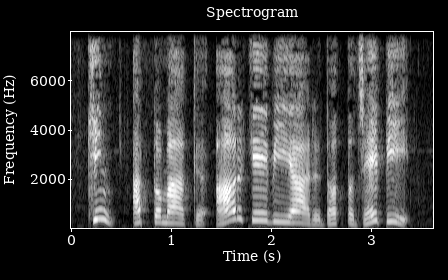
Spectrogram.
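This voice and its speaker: A woman's high-pitched voice at a very slow pace, with very wide pitch swings and a dry, close sound free of echo. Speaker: radio announcer. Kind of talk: radio show introduction and announcements. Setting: radio studio.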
